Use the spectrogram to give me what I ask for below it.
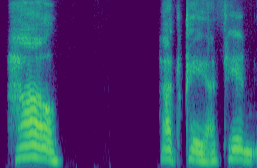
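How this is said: There is a pause after the first word. The speaker calls it right. "I expect you to pause after you say that"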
